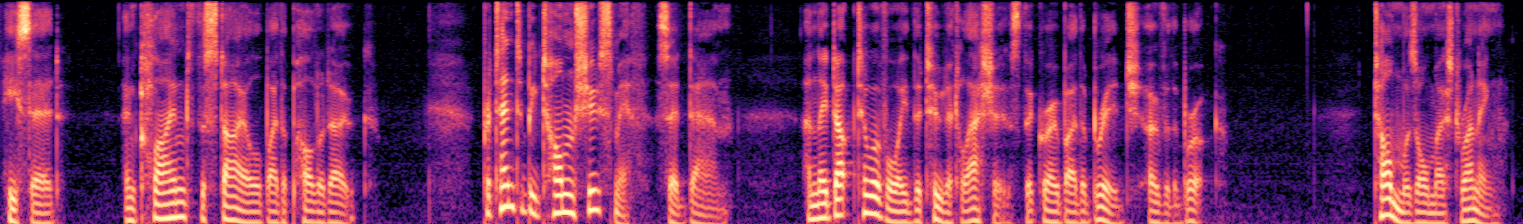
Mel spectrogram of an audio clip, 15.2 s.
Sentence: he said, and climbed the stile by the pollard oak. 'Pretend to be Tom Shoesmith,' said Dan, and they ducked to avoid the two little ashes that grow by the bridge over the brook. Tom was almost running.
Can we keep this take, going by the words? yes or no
yes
